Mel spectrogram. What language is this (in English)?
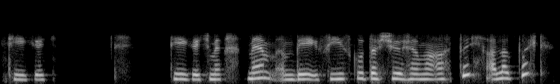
Kashmiri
